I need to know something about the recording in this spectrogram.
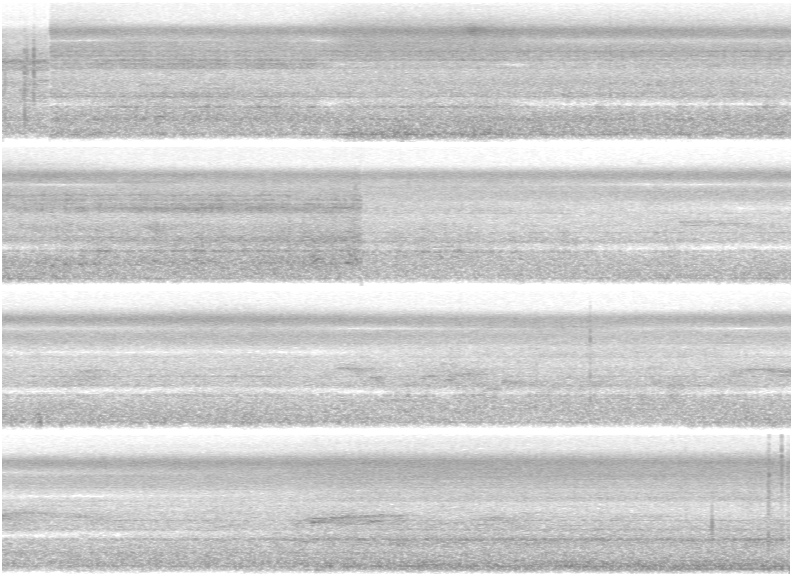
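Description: Steady ambient background noise with no clear tones. It drops suddenly in level about a third of the way through, and faint brief sounds come through it in the second half.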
